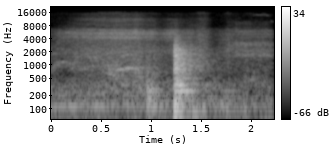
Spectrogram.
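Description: A built-in wardrobe door being shut: a small click, then a single sharp knock as the door closes against the frame.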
